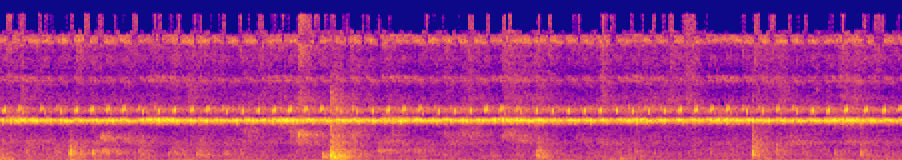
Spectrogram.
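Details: Continuous shrill cricket trill, rapidly pulsed and even, laid over gentle steady rainfall with occasional louder drops.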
